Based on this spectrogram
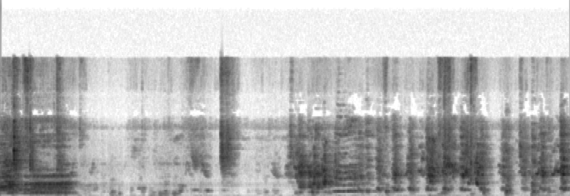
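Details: Crossbred Pelung–Bangkok chicken in a backyard: a loud harmonic crow opens the recording, fading into quiet clucks, followed by a busy, rough stretch of choppy crowing and clucking.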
